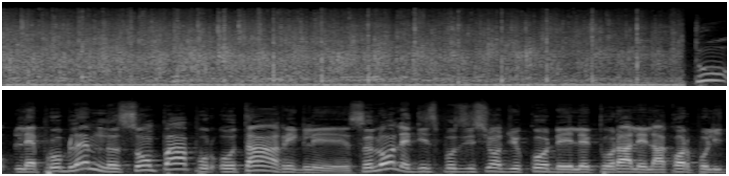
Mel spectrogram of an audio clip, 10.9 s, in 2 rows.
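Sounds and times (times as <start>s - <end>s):
large assembly applauding: 0.0s - 5.2s
low steady hum: 0.0s - 5.2s
speech: 5.5s - 10.8s.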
